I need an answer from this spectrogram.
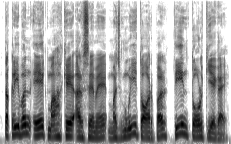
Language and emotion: Urdu, neutral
